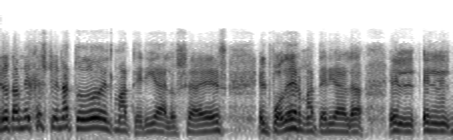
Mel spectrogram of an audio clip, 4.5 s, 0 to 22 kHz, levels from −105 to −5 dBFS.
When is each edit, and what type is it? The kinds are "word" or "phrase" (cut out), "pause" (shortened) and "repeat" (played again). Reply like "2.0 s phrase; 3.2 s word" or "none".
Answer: 1.1 s word; 3.5 s word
